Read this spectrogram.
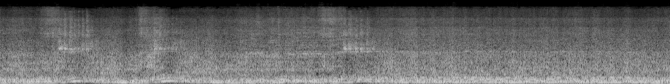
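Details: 1978 Ford Fairmont Futura inline six after GT40P head swap, Holley two-barrel carburetor, just started: even, steady idle with a level low drone and a few brief background clatters, no misfire or knock; vacuum in the green, electric choke may need adjusting.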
